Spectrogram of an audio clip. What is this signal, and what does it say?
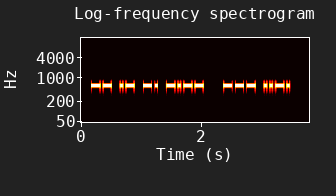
Morse code, heard as a keyed tone, about 25 wpm, 600 Hz. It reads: MANY OF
